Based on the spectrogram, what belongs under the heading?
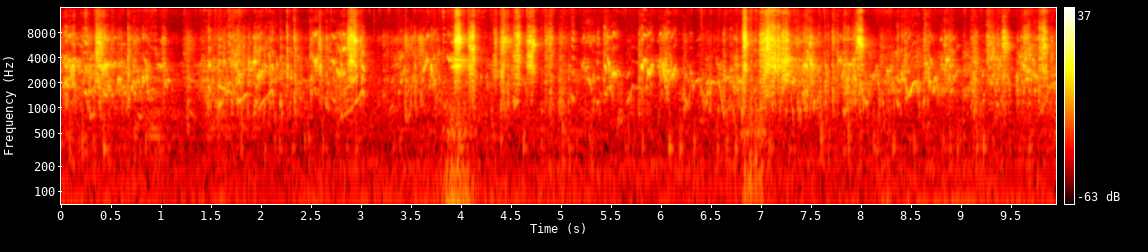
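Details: Pet budgerigars chirping and squawking while eating fruit; dense, busy chatter of short, scratchy high chirps and squawks overlapping continuously, with a few louder bursts.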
